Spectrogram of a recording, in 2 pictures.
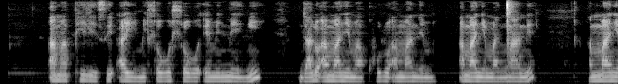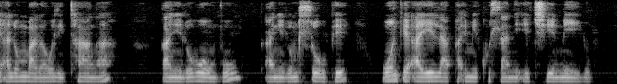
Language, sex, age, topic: North Ndebele, male, 36-49, health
